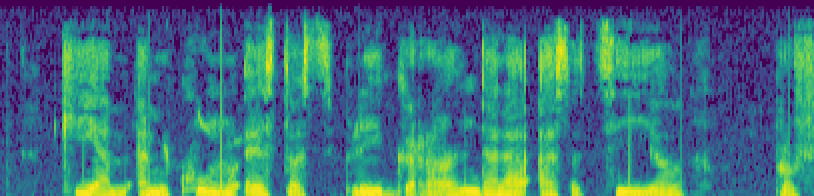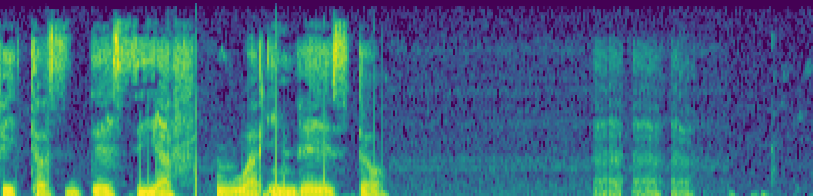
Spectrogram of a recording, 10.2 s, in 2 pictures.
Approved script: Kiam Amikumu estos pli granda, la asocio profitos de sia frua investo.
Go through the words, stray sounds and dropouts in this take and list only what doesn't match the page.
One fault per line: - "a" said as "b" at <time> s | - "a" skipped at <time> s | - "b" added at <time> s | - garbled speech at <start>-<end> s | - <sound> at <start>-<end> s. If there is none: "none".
- dropout at 6.3-6.4 s
- laugh at 8.8-9.4 s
